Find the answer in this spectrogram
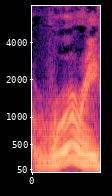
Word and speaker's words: Rory: my guest is named Rory fairbairns he was very careful to tell me that his first name rhymes with Brewery which is somehow ironic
